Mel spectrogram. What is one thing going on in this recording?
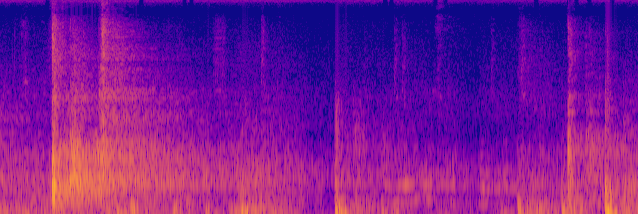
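A tennis ball is struck with a racket in a large echoing hall.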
